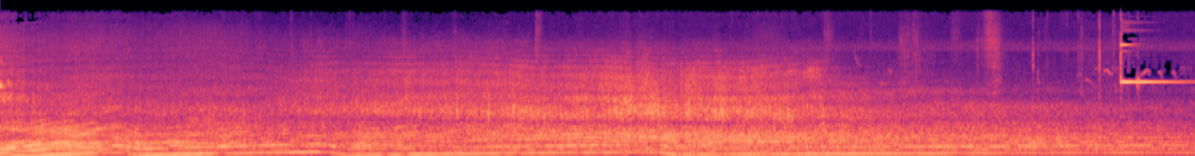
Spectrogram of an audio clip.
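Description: A car engine roars at full throttle and fades into the distance.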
